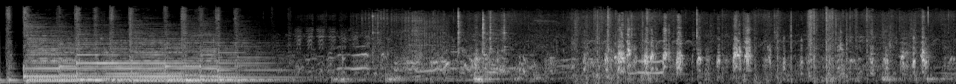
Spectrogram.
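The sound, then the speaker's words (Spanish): A Pitu de Caleya chicken clucks and calls. A sustained tonal call comes first, followed by many irregular, sharp clucks and squawks that come in uneven bursts. “Quien lo prueba se rinde a su sabor, porque el pitu de Calella no es solo un pollo, es un manjar.”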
